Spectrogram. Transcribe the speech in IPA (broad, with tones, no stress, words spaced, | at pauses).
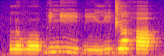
lʊ˨voː˨ bi˦ɲiː˦˨ ɓiː˨ji˦ d͡ʒã˦ha˦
